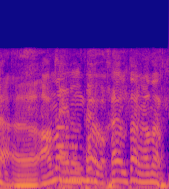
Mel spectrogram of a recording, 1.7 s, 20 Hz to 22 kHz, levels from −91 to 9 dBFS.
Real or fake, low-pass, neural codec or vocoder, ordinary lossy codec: real; none; none; none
